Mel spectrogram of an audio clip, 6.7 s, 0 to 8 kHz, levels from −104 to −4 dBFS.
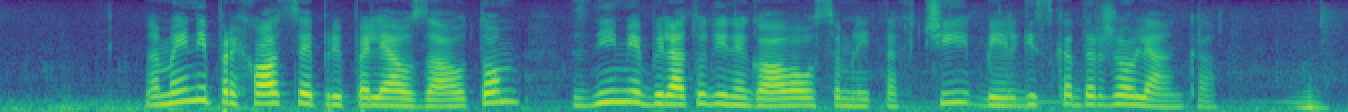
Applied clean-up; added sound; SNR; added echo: none; Rain + Buzz; 19 dB; none.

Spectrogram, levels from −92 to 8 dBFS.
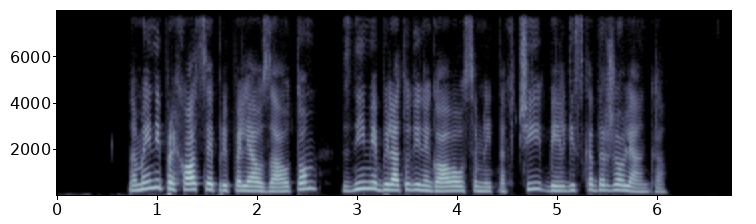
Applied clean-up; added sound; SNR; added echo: neural mask model Resemble Enhance denoiser.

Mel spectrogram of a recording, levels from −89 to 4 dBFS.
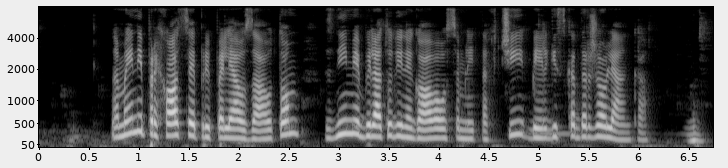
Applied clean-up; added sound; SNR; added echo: classical method log-MMSE.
